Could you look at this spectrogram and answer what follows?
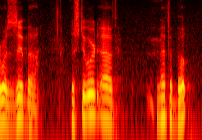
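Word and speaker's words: Mephibosheth: Zeba, the steward of Mephabos. Good luck, huh? Good luck. No, Mphibicheth. At least that's how Americans often say it. But yeah, just just pretend you know how to say it.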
